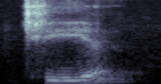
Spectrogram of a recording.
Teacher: você nota que o T está diante do I e produz um chiado, uma palatalização, uma articulação que não é alveolar nem dental, é uma articulação africada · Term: africada, palatalizada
